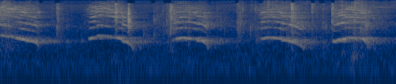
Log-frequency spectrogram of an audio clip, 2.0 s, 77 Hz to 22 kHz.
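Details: Six-week-old puppies indoors: a pup gives high whining cries, each starting high and dropping, five in quick succession about every 0.4 seconds, with little background noise.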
